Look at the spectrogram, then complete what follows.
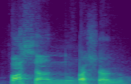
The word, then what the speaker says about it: Fashanu: John Fashanu, the name is Yoruba, right? You call him Fashanu. What? Fashanu. Fashanu. That's the real pronunciation.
